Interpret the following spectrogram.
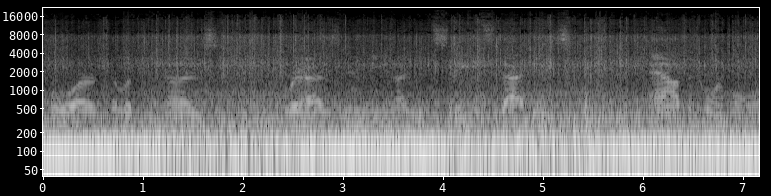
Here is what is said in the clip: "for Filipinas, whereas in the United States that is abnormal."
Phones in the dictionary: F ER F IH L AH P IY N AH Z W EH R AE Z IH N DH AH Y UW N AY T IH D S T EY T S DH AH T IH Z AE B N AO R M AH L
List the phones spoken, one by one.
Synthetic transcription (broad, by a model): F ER F IH L AH P IY N AH Z W EH R AE Z IH N DH AH Y UW N AY T IH D S T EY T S DH AH T IH Z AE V N AO R M L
